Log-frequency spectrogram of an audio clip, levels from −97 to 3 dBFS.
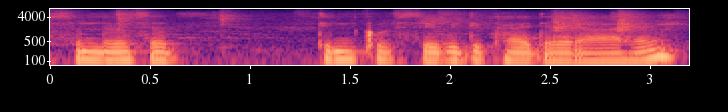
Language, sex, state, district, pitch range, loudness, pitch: Hindi, male, Arunachal Pradesh, Papum Pare, 100-110 Hz, -19 LUFS, 105 Hz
